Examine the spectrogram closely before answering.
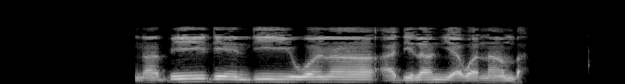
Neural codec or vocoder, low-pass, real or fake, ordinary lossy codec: codec, 16 kHz, 0.9 kbps, LongCat-Audio-Codec; 7.2 kHz; fake; MP3, 24 kbps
